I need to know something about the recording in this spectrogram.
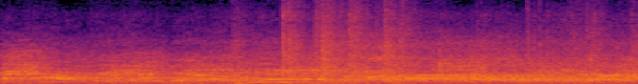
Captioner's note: chair clanging; spectators exclaiming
